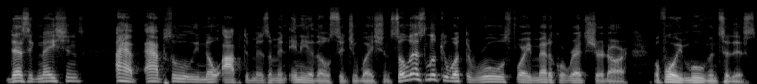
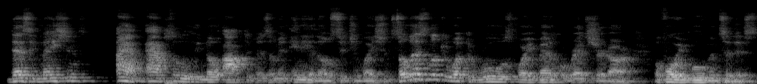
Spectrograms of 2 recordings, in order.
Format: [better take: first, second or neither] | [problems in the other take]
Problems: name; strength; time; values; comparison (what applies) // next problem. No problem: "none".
first | off-mic speech; far // room echo; slight; dies away in 0.4 s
